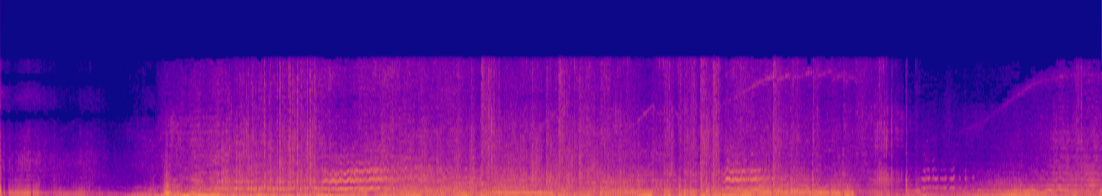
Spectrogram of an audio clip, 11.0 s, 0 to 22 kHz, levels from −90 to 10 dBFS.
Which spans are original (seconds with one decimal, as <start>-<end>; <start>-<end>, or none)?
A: 0.0-11.0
